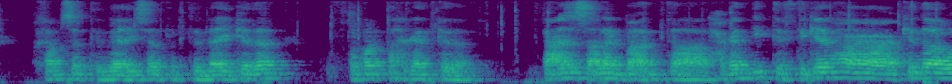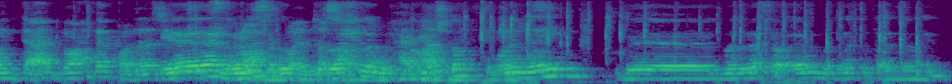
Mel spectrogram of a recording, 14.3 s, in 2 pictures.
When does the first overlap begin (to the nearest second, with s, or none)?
8 s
